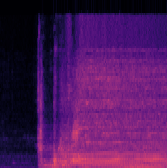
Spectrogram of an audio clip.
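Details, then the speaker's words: Four-year-old home AC scroll compressor, relay pushed in by hand: silence then sudden start into steady rushing hum; compressor runs but system is empty of refrigerant from a major leak, so it cannot cool. "The compressor's starting, but there's no freon in there, guy. It's not going to work like that."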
